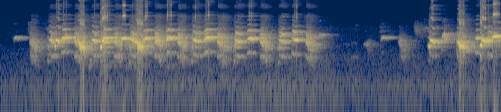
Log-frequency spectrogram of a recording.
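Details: Vigorous sooty-headed bulbul song used as a lure so other bulbuls answer: a long, dense chattering stream of bubbly whistled notes for four seconds, a brief pause with a lone note, then another loud burst.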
